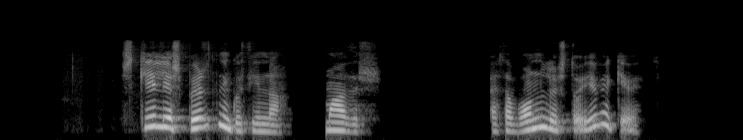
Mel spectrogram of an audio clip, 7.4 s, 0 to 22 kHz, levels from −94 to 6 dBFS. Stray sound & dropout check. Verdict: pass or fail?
pass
